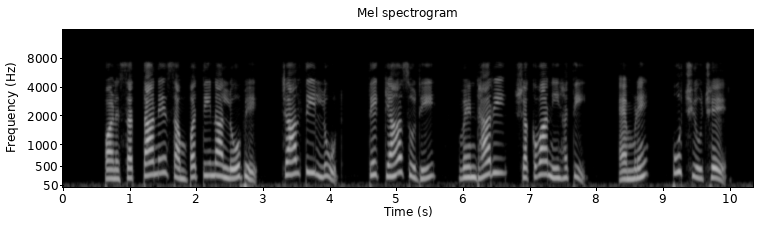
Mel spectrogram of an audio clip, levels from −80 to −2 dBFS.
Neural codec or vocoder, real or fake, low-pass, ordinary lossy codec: none; real; 7.2 kHz; none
